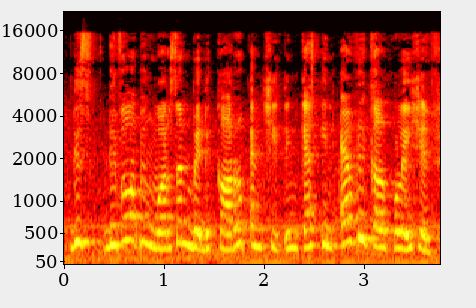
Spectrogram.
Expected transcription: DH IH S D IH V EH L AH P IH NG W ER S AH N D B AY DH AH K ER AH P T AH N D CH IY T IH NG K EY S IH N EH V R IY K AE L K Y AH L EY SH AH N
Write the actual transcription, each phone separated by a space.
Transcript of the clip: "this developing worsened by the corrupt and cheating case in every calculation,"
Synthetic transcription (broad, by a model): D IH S D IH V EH L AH P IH NG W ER S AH N B AY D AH K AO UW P AH N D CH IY T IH NG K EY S IH N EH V R IY K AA L K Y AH L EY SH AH N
